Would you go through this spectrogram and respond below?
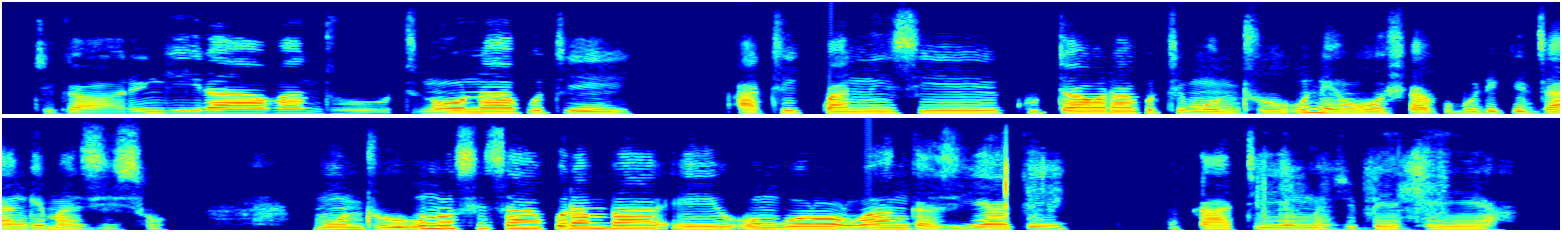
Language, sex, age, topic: Ndau, male, 25-35, health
